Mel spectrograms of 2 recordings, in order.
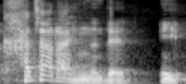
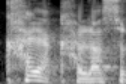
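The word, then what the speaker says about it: Kaja Kallas: 출신의 유럽 외교위원장 외교위원장이 제가 카자라이네이 발음이 잘못되었다고 합니다 카야 칼라스 아고 합니다이 카야 칼라스 그런데 부치는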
